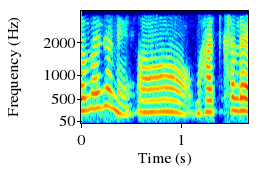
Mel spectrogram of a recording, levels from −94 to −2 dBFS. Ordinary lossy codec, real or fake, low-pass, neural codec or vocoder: none; fake; 3.6 kHz; vocoder, 22.05 kHz, 80 mel bands, WaveNeXt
